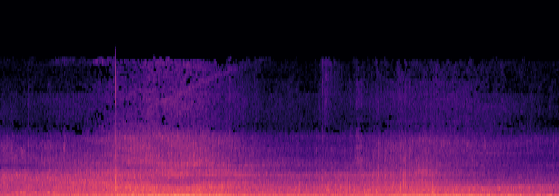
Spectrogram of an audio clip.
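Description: A moving car's road noise: a steady rumble of tyres and engine that swells a couple of seconds in and again around six to seven seconds.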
